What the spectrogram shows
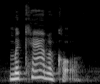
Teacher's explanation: listen to how the stress moves right to the syllable immediately before the suffix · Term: word stress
